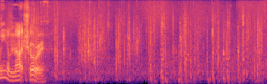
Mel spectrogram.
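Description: A horse's hooves gallop over hard ground.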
